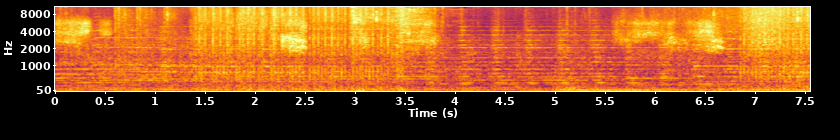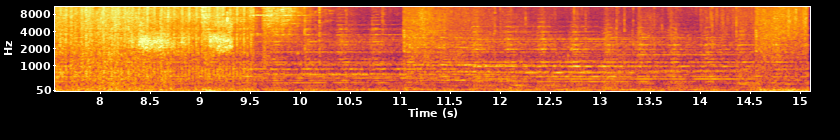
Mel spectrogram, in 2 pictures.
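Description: Dense, continuous SMG gunfire from dual submachine guns in the video game Spartan Strike, sustained bursts running almost the whole stretch amid game sound effects and music.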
